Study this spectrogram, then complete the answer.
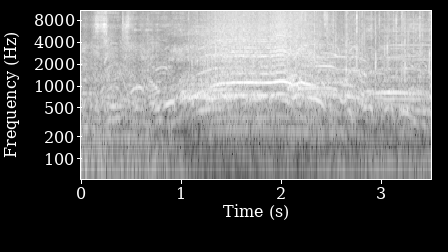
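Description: A crowd cheers and shouts together.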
